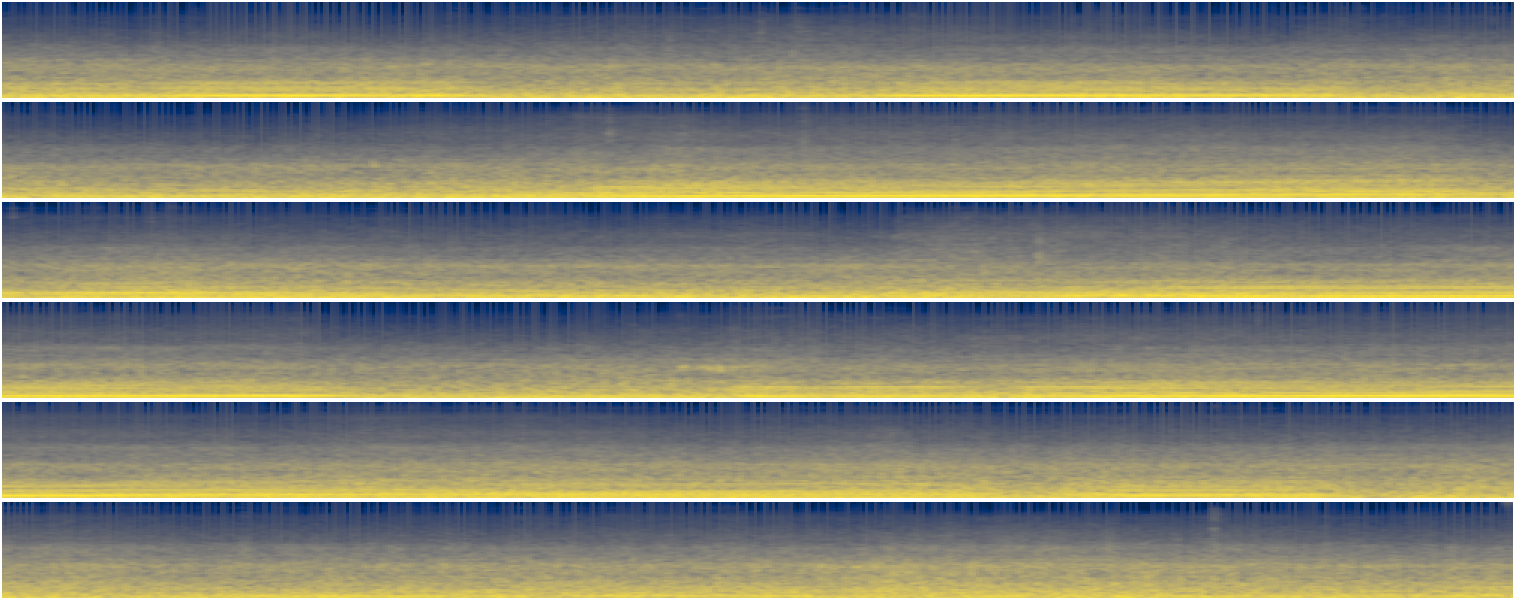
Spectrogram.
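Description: Ford Mustang engine heard from inside the cabin, accelerating hard: its pitch climbs for a few seconds and then drops at each gear change, several times over, over steady road noise.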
